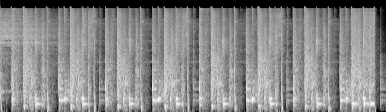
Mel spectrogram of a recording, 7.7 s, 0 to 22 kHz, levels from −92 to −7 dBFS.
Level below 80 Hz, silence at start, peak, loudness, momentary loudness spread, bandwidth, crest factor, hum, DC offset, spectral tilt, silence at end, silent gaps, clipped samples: -42 dBFS; 0 s; 0 dBFS; -15 LUFS; 5 LU; 17.5 kHz; 16 dB; none; under 0.1%; -2 dB/octave; 0 s; none; under 0.1%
